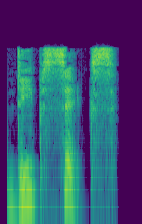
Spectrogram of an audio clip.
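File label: "deep-six", British English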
